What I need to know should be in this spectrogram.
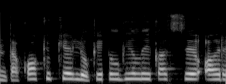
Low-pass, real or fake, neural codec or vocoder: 10.8 kHz; real; none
